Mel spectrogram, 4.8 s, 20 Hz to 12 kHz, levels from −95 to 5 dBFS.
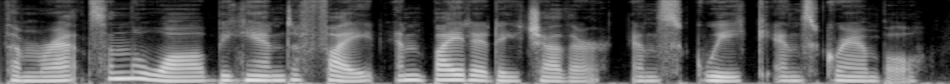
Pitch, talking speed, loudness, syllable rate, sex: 180 Hz, 200 wpm, -18 LUFS, 4.3 syllables/s, female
